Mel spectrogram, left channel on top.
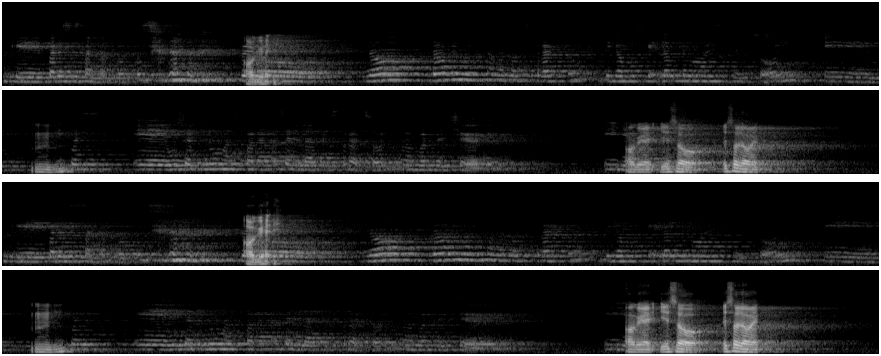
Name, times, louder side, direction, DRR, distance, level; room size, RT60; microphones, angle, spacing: voice 1, 0.0-3.2 3.6-7.9 8.2-8.9 9.3-9.6 10.1-13.7 14.8-15.8, equal, 80° left, 1 dB, 5.9 m, -40 dB
voice 2, 9.1-9.4 15.0-16.3, right 4 dB, 55° right, 14 dB, 0.7 m, -23 dB
26.0 x 22.5 x 7.1 m, 2.1 s
head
